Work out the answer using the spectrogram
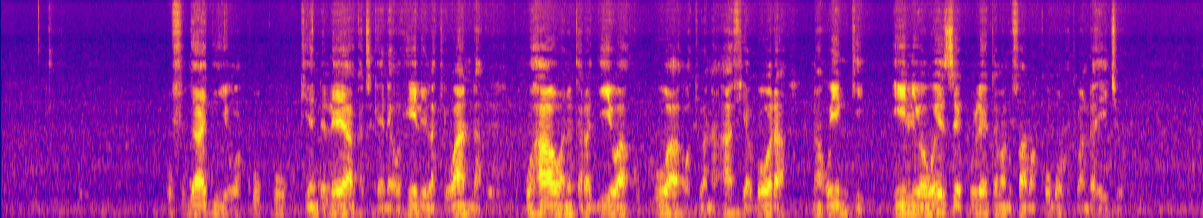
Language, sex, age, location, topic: Swahili, male, 18-24, Dar es Salaam, agriculture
